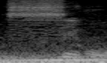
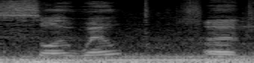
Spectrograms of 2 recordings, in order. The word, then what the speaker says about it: Sywell: Went to, I thought it was Sewell, but they all pronounce it as Sywell Aerodrome, which is like the car experience.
